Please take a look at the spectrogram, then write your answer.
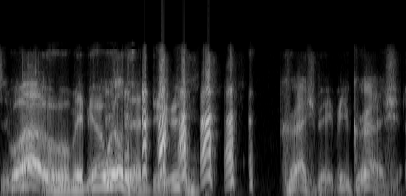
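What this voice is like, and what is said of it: A turtle character voice. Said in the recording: “put on the turtle voice”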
